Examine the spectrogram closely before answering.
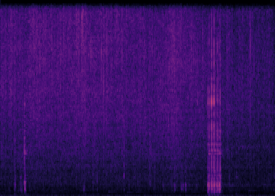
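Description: A wooden spoon scrapes and stirs food in a frying pan.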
